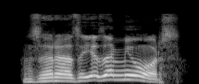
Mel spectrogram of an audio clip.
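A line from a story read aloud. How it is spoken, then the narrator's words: Grumbling. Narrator (Russian): проворчал я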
